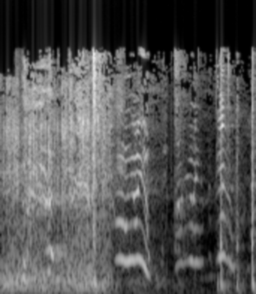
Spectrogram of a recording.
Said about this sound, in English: Oh, God, it's really smoky in here. I think I'll open the front door.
